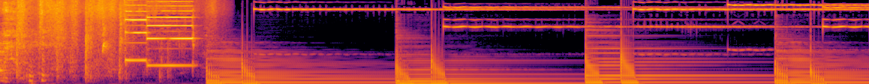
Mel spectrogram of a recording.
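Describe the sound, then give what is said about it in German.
An elaborate electronic doorbell chime: a quick run of bright tinkling notes, then a sequence of deep, resonant bell tones ringing out and sustaining, several strikes spaced a couple of seconds apart, loud. “Auch mehr so eine unspektakuläre Türklingel, ne? Willst du die spektakuläre Version hören?”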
